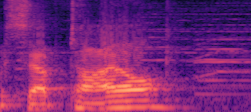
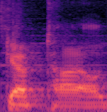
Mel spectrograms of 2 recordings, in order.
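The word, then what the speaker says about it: Sceptile: I know it's supposed to be pronounced like Septile, but I refuse to say Septile. It's just Skeptile, dude.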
